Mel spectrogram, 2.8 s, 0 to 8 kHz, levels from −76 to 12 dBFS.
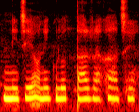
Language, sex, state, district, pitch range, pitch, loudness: Bengali, female, West Bengal, Alipurduar, 250-260 Hz, 250 Hz, -13 LUFS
